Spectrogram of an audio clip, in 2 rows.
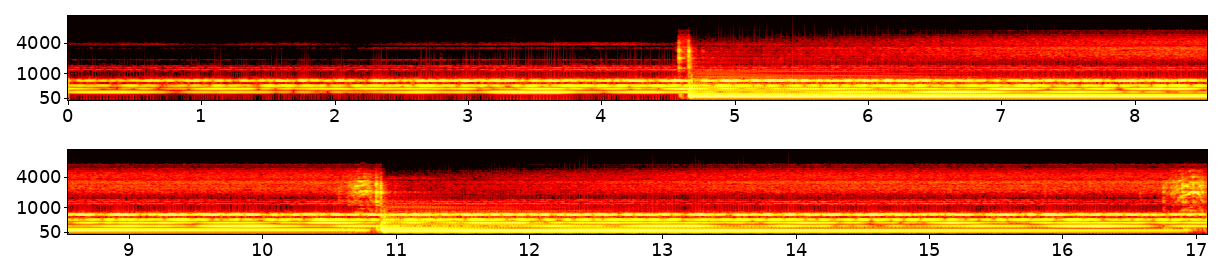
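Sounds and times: sustained chords background music: 0:00.0 - 0:17.0.

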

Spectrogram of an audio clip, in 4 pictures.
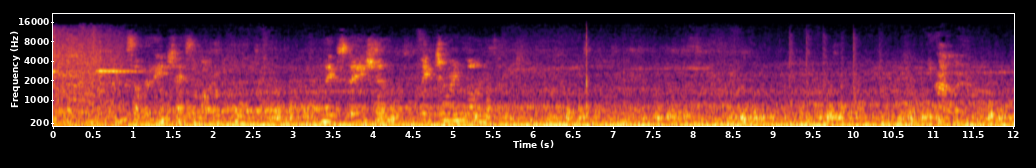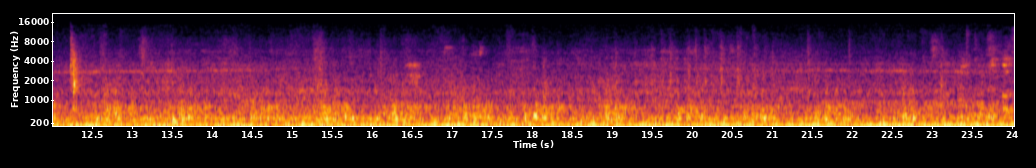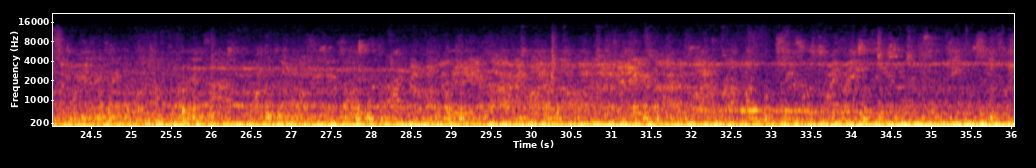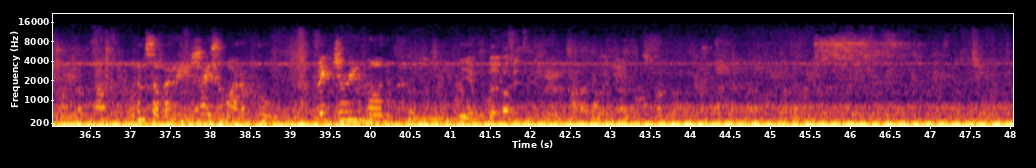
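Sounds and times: train car low hum: 0:00.0 - 0:48.0
wheel and track rumble: 0:00.0 - 0:48.0.

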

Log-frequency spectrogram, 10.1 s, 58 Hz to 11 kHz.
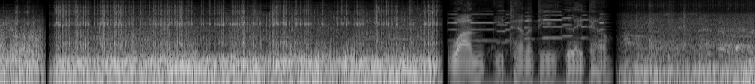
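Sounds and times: bicycle road noise: 0:00.0 - 0:05.9, 0:08.2 - 0:10.0
wind rumble on microphone: 0:00.0 - 0:05.9, 0:08.2 - 0:10.0.

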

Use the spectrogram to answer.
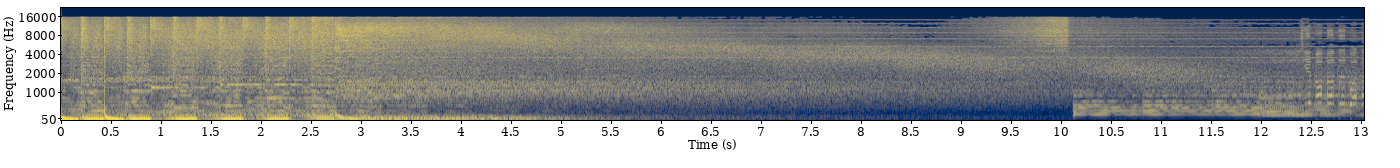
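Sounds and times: bass: 0:00.0 - 0:05.2
white-noise sweep: 0:00.0 - 0:13.0.

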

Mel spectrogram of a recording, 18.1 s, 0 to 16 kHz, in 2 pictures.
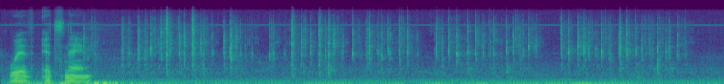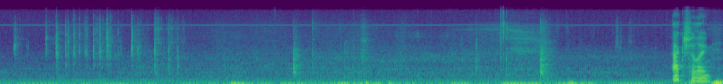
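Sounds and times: low steady hum: 0:00.0 - 0:18.0
typing on computer keyboard: 0:01.0 - 0:08.6, 0:09.2 - 0:11.4.

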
